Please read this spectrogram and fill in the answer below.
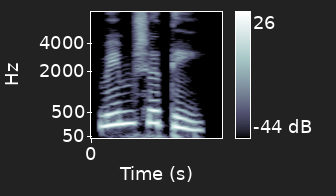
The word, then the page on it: ವಿಂಶತಿ: Kannada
